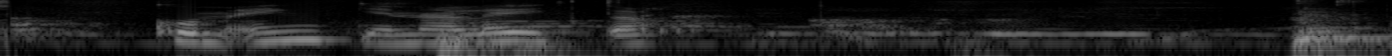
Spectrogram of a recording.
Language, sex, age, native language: Icelandic, female, 9, Icelandic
